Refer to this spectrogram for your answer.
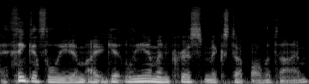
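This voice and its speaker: A man with an American accent speaks in a fairly low, somewhat breathy voice with a dark, mellow tone. His intonation is fairly even, and the sound is dry with no echo. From United States. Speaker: youtuber, film reviewer. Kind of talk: monologue film review. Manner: halting, many fillers and repetitions. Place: car. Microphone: phone near.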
